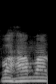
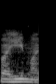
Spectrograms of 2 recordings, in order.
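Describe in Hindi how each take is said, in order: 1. बीच का स्वर लंबा a है। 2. बीच का स्वर लंबा i है। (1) "फहामा गलत हो जाएगा" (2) "क्या होना चाहिए? फहीमा"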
